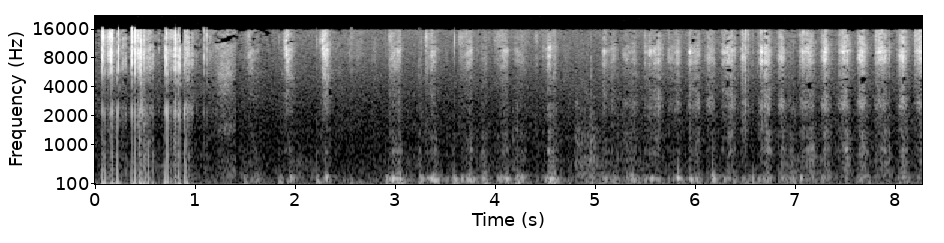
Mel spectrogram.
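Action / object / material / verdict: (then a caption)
scrape / soap bar / soap / none. Long nails scratch a solid red bar of soap held in the hand, making a steady run of dry, rasping scrapes with brief bright streaks. The scratching starts with a louder burst in the first half-second, then settles into an even, close stream with a low, soft body.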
